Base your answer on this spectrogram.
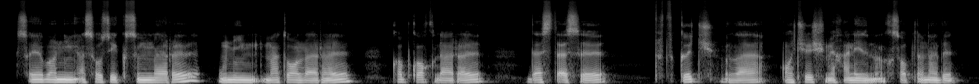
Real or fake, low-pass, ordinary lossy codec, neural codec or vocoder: fake; none; none; autoencoder, 48 kHz, 32 numbers a frame, DAC-VAE, trained on Japanese speech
